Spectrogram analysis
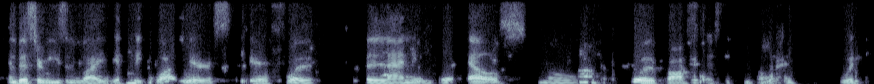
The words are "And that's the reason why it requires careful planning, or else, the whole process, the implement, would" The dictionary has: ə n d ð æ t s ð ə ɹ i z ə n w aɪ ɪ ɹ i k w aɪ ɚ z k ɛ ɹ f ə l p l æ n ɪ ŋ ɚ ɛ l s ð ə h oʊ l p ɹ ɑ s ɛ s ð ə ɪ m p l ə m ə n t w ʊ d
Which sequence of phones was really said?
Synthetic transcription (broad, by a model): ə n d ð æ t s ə ɹ i z ə n w aɪ ɪ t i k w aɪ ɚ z k ɛ ɹ f ə l p l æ n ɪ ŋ ɚ ɛ l s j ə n oʊ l p ɹ ɑ s ɛ s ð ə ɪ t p ə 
